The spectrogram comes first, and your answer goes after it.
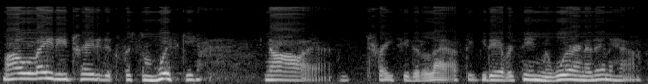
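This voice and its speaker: A woman's voice: medium pitch, steady tone, moderate pace, creaky, a little mellow, close to an everyday voice. An American woman playing a hot-tempered young frontier gunslinger in a radio western, with folksy, ungrammatical, combative talk. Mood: wistful. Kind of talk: old-time radio western acting. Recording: noisy old radio drama recording.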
